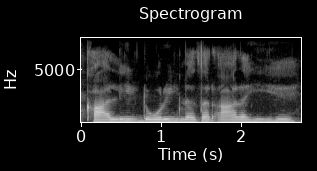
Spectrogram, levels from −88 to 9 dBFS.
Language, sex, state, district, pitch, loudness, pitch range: Hindi, female, Madhya Pradesh, Bhopal, 190 Hz, -18 LUFS, 185-195 Hz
